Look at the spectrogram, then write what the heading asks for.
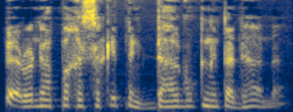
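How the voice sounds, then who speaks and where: A man's voice: fairly high pitch, fast, breathy edge, no echo. A young man playing a sorrowful, confused son, pleading with heavy feeling in a Filipino radio drama.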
